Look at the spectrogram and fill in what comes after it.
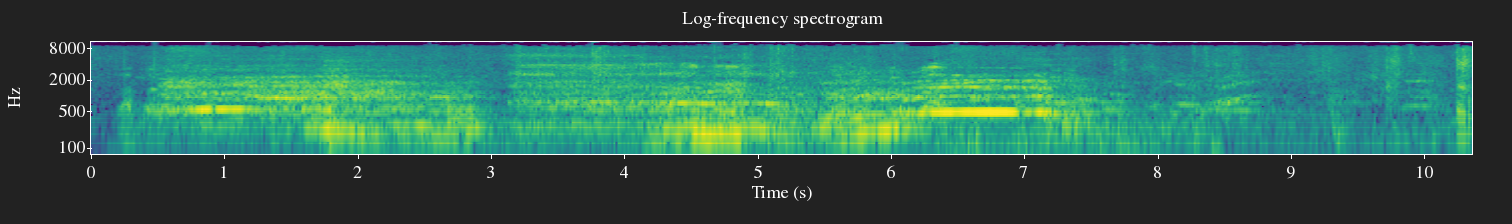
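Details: Large cattle coming down off a truck at an Indonesian farm, bellowing in three long, drawn-out moos, the last steady and higher, over faint voices and handling noise.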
